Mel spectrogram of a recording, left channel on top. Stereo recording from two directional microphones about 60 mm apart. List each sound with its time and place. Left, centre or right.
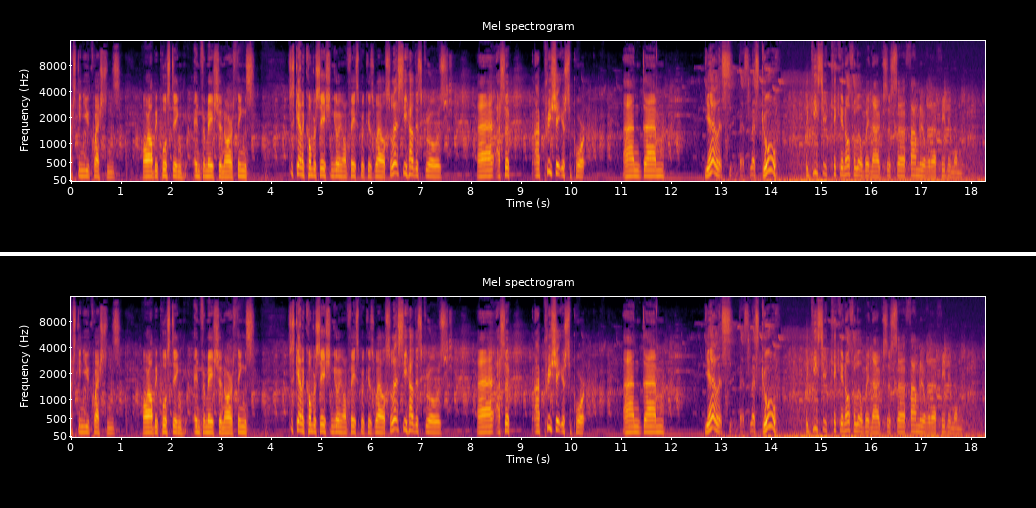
0.0 s speech: centre
4.5 s speech: centre
11.1 s speech: centre
11.7 s fowl: centre
12.6 s speech: centre
16.3 s speech: centre
16.5 s speech: centre
17.1 s speech: centre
